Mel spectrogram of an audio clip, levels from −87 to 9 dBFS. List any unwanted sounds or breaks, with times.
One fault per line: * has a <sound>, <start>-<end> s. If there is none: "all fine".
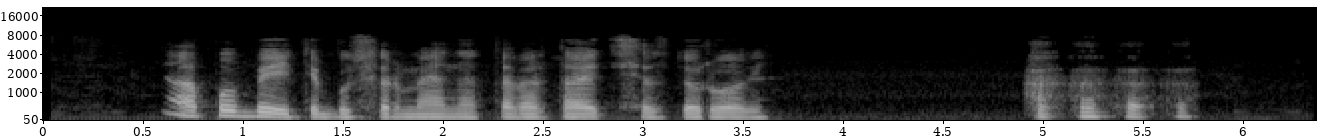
* has a laugh, 4.9-5.8 s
